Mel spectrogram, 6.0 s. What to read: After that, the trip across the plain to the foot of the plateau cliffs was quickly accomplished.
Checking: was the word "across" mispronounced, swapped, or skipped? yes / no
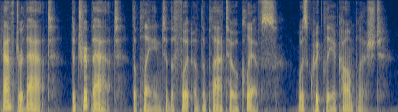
yes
